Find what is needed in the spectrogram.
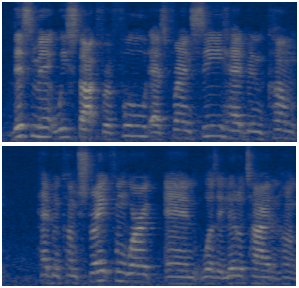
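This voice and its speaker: A man's fairly high pitch and lively intonation at a moderate pace, with audible room echo and noticeable background noise. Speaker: YouTuber co-host of couples channel. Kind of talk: reading aloud with commentary. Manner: halting, stumbles over words.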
